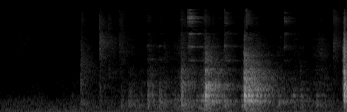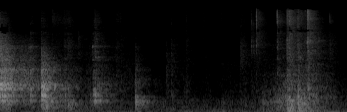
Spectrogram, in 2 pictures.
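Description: Wooden kitchen cabinet door being opened and shut while a glass is handled: a series of knocks and clunks, the loudest about three and four seconds in, and another near the end.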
